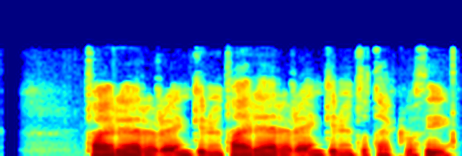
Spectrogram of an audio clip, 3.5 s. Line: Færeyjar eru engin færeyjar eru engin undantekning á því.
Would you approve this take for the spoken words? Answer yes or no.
yes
